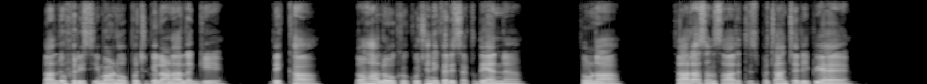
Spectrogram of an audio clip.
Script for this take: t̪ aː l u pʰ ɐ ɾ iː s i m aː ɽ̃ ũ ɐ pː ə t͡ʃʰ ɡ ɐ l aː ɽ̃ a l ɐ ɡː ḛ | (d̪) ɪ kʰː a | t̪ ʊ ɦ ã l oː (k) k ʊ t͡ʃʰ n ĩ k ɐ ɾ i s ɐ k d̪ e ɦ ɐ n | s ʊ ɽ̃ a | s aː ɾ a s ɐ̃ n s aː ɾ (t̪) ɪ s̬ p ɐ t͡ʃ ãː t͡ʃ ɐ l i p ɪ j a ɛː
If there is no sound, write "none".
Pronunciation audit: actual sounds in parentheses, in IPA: d̪, k, t̪

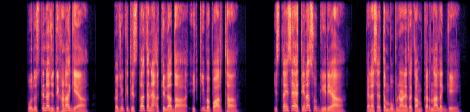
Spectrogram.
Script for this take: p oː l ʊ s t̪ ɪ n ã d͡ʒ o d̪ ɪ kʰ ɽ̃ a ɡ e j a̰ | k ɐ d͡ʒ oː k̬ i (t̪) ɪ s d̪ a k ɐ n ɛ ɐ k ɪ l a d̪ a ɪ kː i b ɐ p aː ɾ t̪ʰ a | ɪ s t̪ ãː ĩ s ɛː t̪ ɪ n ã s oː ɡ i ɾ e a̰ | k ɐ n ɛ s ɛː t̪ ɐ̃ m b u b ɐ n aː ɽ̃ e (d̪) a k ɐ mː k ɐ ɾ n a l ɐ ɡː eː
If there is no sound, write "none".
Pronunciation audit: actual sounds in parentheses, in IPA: t̪, d̪

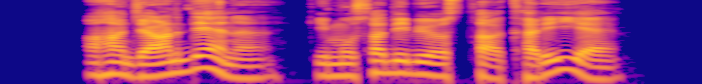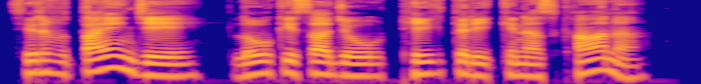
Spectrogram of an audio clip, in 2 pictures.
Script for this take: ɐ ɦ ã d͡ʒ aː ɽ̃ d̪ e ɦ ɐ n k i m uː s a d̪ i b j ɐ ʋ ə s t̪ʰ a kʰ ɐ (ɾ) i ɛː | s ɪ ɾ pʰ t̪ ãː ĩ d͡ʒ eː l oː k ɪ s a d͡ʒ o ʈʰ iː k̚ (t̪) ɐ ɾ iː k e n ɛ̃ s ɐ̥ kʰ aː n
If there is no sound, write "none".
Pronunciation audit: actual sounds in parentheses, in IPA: ɾ, t̪

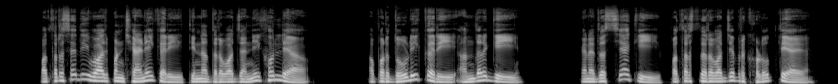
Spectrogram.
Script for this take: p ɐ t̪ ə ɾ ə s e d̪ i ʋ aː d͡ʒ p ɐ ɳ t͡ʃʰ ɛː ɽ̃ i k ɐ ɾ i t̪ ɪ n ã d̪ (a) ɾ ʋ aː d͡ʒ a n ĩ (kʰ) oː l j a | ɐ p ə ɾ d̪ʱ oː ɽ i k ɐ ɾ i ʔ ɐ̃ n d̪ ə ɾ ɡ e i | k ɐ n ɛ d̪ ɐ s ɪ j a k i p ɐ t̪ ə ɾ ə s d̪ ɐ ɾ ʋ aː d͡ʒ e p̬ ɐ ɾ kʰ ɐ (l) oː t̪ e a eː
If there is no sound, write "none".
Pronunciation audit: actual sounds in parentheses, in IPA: ɐ, kʰ, ɽ

